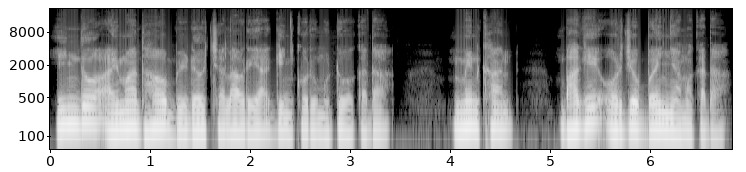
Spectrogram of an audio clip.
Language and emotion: Santali, sad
